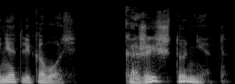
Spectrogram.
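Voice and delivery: plain reading voice

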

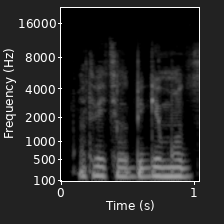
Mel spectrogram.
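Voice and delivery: plain reading voice

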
